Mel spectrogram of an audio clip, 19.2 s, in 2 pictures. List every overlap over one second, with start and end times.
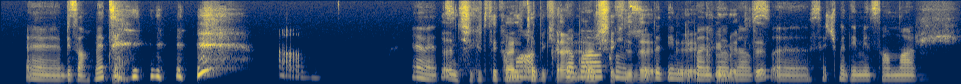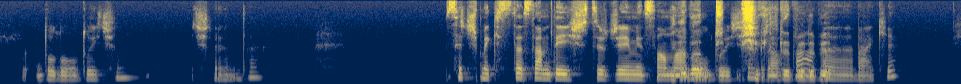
5.0-7.7, 16.3-17.8

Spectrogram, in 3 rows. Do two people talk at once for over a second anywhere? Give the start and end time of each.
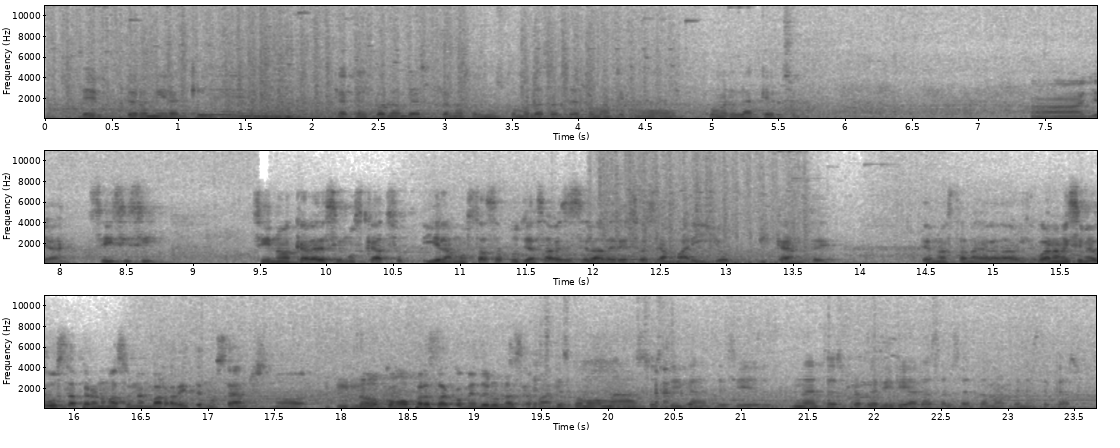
none

